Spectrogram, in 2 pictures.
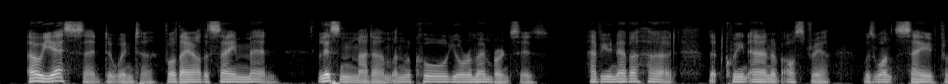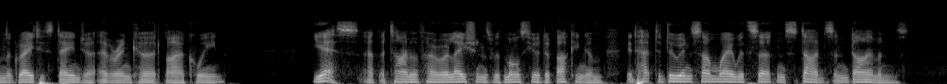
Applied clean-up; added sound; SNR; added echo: neural mask model Resemble Enhance denoiser.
